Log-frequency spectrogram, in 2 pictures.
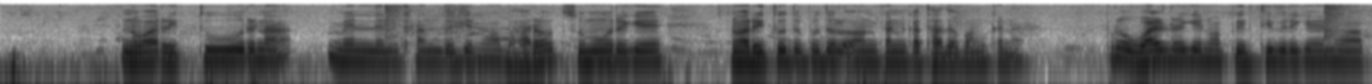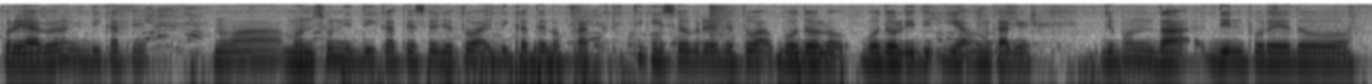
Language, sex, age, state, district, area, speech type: Santali, male, 30-45, Jharkhand, East Singhbhum, rural, spontaneous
